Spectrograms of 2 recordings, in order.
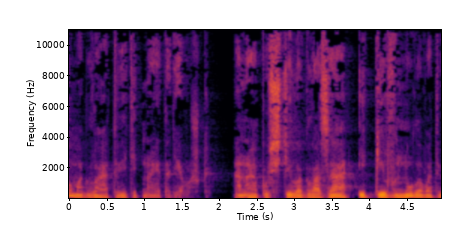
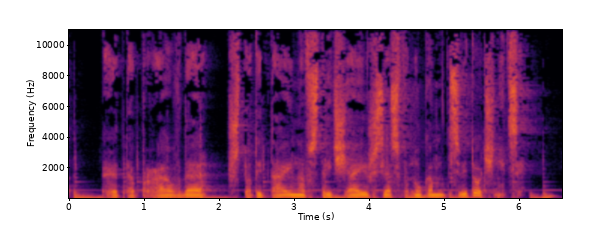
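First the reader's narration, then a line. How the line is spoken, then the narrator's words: Stern question. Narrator (Russian): грозно сдвинув брови, спросил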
